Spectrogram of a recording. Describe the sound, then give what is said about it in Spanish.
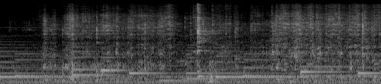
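A utensil stirs 4 egg whites and 220 grams of sugar steadily in a metal bowl set over a bain-marie of heated water, making Swiss meringue, with light scraping and occasional clinks against the sides, over a low background hiss. No one speaks. “Ponemos el azúcar y a continuación las claras. Y ahora lo ponemos en el baño María. Lo removemos.”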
